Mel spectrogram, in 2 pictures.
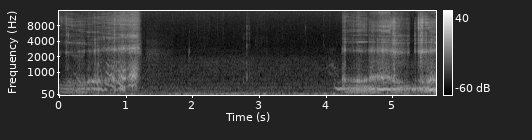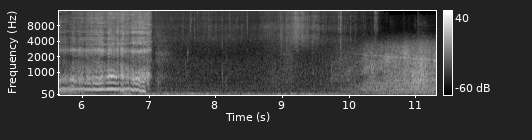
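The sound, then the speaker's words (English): Jet fighters roar overhead while training over a wildlife conservation sanctuary in Taiwan, a broad rushing engine noise that fades, returns and swells again near the end, with loud animal-like cries breaking through in the middle. “War over Nature, jet fighters training over wildlife conservation sanctuary, Samuel Monceau, Taiwan.”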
